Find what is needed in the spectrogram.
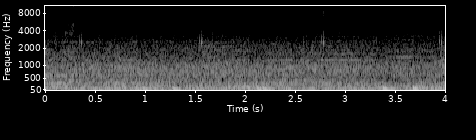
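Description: Steady low rumble of outdoor background noise, with a few faint ticks.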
